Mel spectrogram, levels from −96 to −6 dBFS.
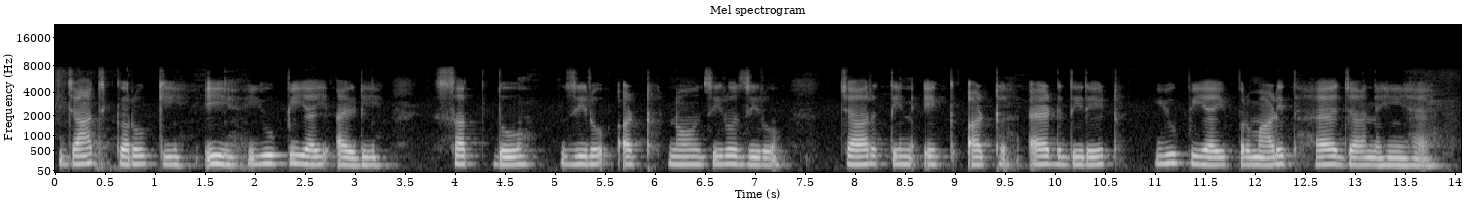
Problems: none marked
